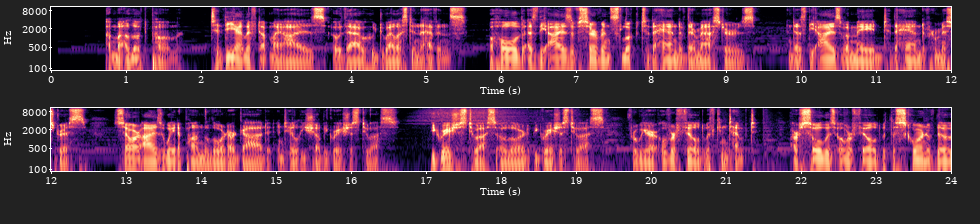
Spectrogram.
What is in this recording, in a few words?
poetry and prayer psalm english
